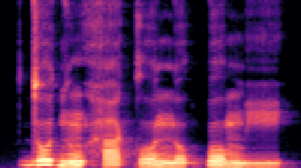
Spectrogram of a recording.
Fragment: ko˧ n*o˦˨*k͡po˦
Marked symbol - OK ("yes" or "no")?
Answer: no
